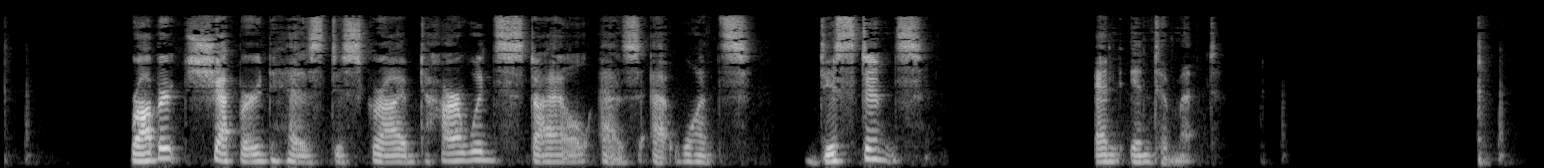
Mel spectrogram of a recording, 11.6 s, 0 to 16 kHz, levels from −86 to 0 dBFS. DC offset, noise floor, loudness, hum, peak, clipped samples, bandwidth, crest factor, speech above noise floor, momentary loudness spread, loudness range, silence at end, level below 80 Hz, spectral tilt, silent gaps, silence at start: under 0.1%; under -90 dBFS; -22 LUFS; none; -2 dBFS; under 0.1%; 11.5 kHz; 22 dB; over 67 dB; 15 LU; 12 LU; 0.3 s; -70 dBFS; -3 dB/octave; 7.64-7.86 s, 8.08-8.12 s, 10.22-10.26 s, 10.59-10.63 s, 10.83-10.87 s; 1 s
